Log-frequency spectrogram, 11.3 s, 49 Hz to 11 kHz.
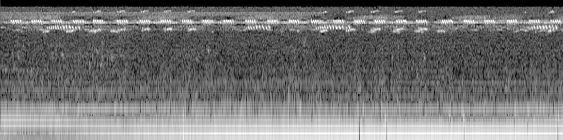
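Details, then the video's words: Eastern Botswana wilderness at night, 02:30 on 21 May 2016. Crickets keep up a rapid, regular run of shrill pulsed chirps, several insects overlapping at slightly different pitches, over a steady deep background drone. "1 Hour cricket sound-Africa-No loop-Real recording."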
